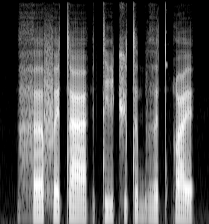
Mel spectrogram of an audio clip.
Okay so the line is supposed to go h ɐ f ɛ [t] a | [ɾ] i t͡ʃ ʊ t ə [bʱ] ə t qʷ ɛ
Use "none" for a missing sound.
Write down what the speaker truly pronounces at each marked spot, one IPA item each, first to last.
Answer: t, t, bʱ

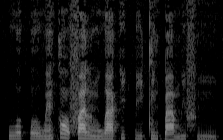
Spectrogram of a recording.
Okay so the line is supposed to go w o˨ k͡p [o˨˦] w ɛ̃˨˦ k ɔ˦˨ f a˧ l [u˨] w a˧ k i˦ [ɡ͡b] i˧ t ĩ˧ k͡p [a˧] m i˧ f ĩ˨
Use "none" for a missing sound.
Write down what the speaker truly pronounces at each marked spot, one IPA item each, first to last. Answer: o˨, ũ˨, k͡p, a˨

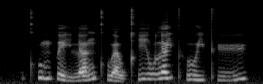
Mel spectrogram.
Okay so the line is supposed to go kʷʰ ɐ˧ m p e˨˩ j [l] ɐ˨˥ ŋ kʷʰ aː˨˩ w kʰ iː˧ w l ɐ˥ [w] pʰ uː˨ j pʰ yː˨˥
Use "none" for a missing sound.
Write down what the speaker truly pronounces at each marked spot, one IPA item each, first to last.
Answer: l, j

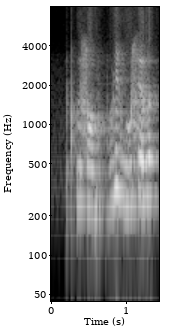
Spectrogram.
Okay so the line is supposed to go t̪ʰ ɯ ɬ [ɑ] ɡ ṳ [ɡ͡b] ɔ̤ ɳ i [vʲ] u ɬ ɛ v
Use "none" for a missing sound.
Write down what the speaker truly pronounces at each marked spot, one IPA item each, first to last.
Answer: ɔ, b, v

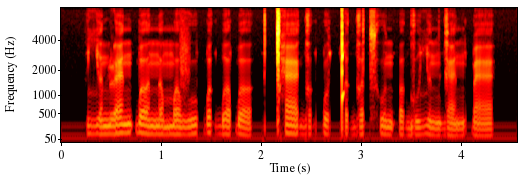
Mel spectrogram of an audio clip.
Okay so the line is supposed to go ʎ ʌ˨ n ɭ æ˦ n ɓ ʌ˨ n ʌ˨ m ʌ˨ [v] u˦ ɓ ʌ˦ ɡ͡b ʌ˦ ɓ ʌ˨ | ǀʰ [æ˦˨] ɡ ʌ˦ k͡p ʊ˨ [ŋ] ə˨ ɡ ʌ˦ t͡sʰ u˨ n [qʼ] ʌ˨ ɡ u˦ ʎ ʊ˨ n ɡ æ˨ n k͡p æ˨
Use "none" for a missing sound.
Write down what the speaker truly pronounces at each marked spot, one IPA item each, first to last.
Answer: v, æ˦˨, ǃ, ʔ

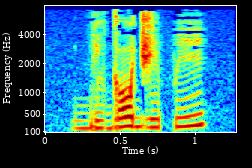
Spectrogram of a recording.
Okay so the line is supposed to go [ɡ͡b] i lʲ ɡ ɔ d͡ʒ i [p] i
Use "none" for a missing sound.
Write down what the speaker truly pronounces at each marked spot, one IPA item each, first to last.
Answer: ɡ͡b, p

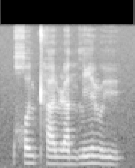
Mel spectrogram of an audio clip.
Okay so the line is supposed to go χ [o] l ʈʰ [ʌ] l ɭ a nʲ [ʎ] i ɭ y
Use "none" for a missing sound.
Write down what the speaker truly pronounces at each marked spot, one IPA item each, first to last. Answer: u, a, l

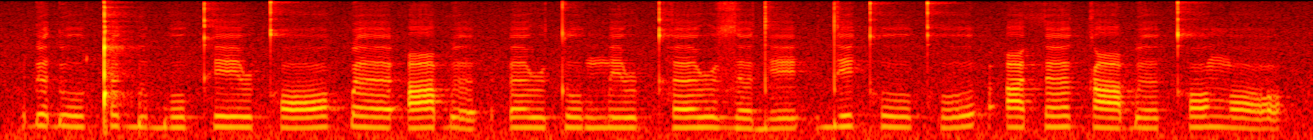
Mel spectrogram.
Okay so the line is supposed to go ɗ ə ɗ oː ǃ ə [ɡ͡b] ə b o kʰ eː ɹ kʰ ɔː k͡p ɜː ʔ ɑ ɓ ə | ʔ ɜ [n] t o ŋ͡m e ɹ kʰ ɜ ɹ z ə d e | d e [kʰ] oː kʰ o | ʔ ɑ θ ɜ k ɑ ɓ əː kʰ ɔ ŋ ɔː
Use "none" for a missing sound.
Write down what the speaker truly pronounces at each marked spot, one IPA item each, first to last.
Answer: ɡ͡b, ɹ, kʰ

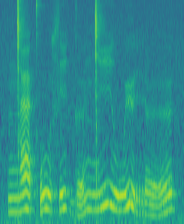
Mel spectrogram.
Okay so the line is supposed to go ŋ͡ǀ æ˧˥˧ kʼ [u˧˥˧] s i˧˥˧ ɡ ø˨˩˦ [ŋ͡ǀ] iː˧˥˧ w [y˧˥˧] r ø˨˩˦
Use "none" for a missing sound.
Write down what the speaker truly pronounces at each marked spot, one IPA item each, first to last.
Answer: u˧˥˧, ŋ͡ǀ, y˧˥˧

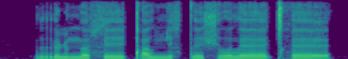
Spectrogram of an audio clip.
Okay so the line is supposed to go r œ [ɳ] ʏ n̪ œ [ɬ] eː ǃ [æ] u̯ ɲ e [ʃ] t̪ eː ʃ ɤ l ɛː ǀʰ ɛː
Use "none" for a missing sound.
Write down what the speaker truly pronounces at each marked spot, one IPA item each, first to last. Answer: ɳ, ɬ, a, ɬ

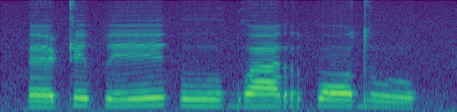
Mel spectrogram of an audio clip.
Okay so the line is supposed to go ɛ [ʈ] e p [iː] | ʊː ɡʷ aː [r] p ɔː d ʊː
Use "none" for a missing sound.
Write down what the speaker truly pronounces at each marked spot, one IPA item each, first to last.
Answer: ʈ, eː, r

